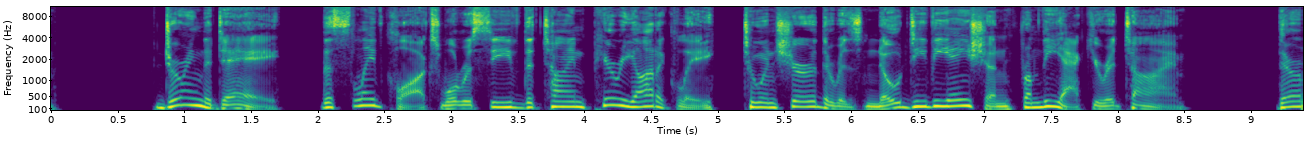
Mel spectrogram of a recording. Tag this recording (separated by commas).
Speech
